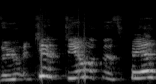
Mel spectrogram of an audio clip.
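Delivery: words squeezed out through giggles, very high pitch. Retelling a video where someone tries to focus on gameplay: imitating someone laughing while talking. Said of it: "he's just laughing like".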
